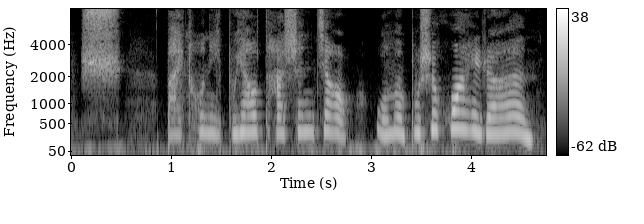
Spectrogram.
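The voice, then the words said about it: Quiet hushed voice. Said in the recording (Chinese): “小声的”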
